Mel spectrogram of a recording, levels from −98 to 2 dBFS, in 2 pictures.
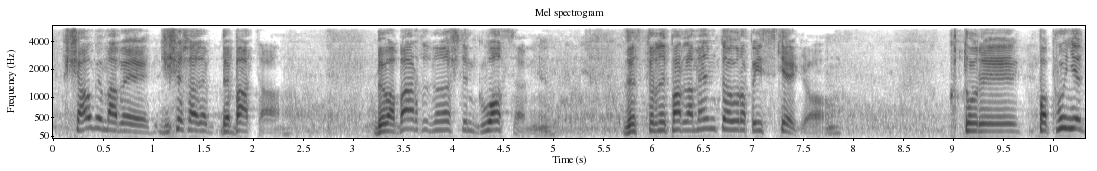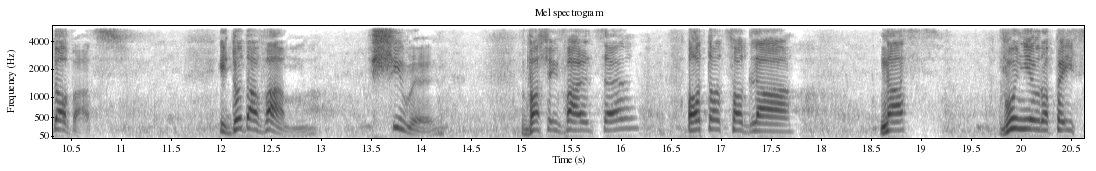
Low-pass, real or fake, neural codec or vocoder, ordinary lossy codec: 5.4 kHz; fake; codec, 16 kHz, 16 kbps, FunCodec, trained on LibriTTS, 50 frames a second; none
